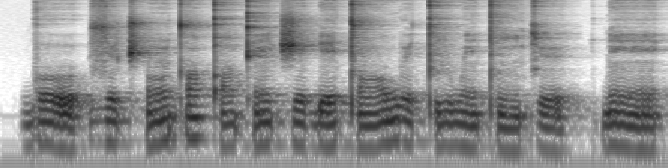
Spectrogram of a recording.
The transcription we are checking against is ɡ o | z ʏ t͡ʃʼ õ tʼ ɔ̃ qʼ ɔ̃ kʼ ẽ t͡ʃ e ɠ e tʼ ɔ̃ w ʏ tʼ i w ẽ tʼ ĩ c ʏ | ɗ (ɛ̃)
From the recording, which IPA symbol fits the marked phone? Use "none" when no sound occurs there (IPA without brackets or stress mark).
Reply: ẽ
